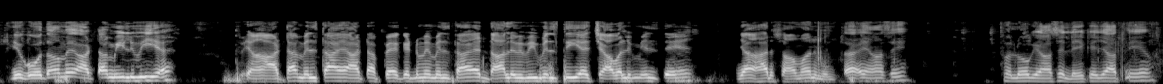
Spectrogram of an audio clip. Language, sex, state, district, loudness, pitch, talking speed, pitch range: Hindi, male, Uttar Pradesh, Etah, -13 LUFS, 155 Hz, 200 wpm, 150-170 Hz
